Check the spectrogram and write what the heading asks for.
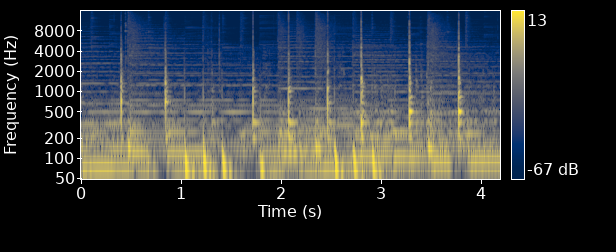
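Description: Background music with a steady musical bed, over a series of irregular sharp knocks from mallets striking chisels, cutting joints in timber beams.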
